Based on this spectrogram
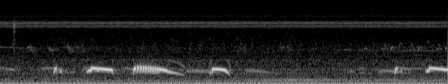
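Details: Spotted dove still learning its song: a low cooing phrase of short and drawn-out notes, the long note falling at its end, repeated after a pause; quiet outdoor background.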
